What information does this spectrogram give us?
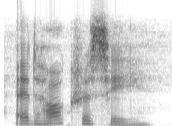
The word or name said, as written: adhocracy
